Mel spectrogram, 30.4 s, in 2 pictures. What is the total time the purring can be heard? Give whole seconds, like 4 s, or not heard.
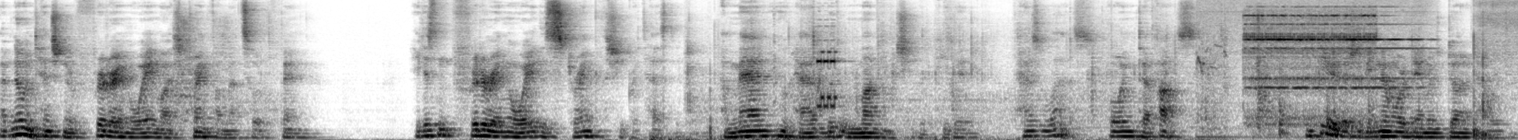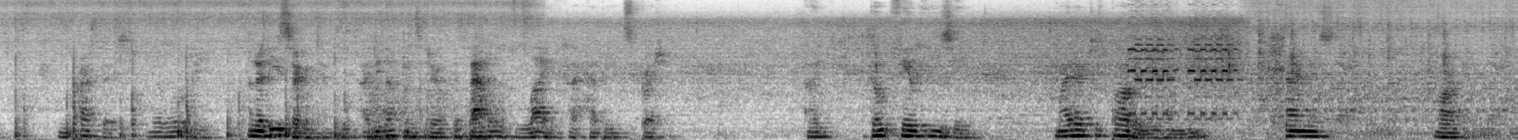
2 s.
